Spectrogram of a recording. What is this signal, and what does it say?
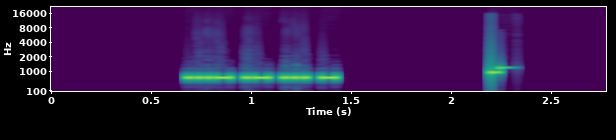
Morse code, heard as a keyed tone, about 49 wpm, 700 Hz. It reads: VAST
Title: Sentences from Top 1300 Words - New Word Drill - 50wpm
